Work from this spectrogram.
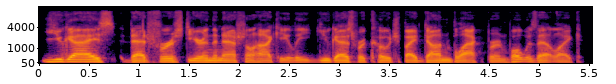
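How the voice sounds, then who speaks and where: A man's voice: sits low, fairly even intonation, normal speed, no room sound, studio quality. A male podcast host asks thoughtful questions of a guest. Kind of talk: interview questions.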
